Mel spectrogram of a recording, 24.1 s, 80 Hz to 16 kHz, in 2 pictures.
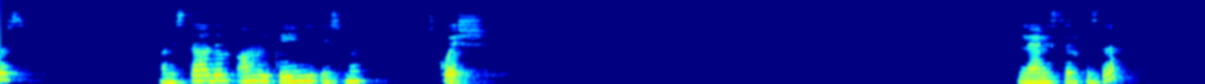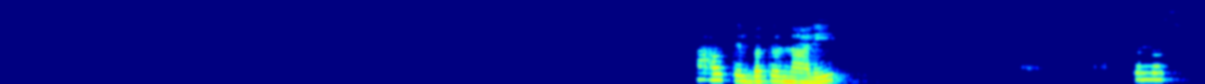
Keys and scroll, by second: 0.0-0.2 typing, 5.6-6.3 typing, 23.9 Return.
